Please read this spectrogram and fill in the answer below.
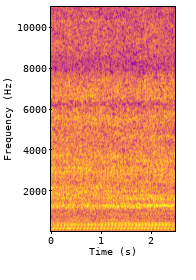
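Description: Small ATV engine idling steadily at an even pitch, with a couple of faint knocks.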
